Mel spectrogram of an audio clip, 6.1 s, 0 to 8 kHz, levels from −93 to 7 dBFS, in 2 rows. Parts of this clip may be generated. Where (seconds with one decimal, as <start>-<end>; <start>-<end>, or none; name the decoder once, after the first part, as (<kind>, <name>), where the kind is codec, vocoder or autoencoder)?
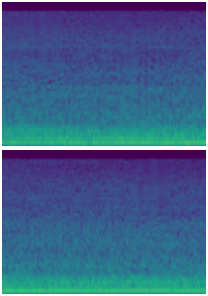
0.0-0.9 (vocoder, BigVGAN v2); 1.6-2.3; 5.0-5.6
